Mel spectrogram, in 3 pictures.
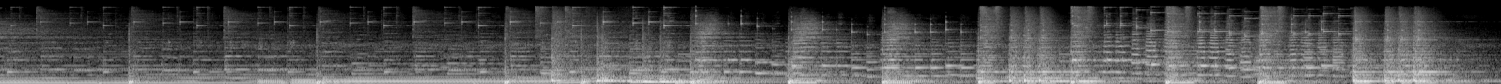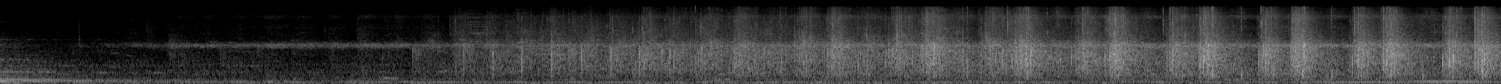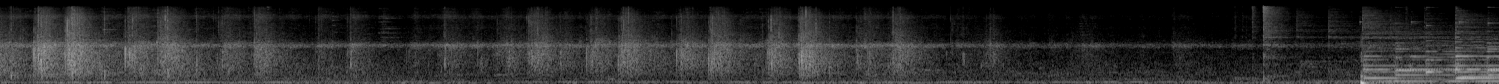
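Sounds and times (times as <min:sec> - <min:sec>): crowd clapping in rhythm: 0:00.0 - 0:13.6, 0:19.1 - 0:41.9
orchestra playing: 0:00.0 - 0:16.0, 0:43.6 - 0:45.0.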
